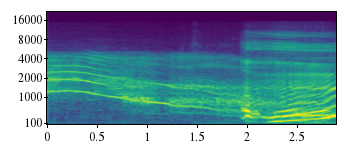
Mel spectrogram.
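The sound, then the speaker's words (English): A voice lets out a loud, wavering screech imitating an octopus screaming underwater, its pitch sliding slowly downward before jumping up into a rising, strained wail, with no other sounds around it. “Do you think they scream when they orgasm?”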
